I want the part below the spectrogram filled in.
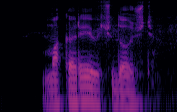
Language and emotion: Russian, neutral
